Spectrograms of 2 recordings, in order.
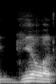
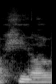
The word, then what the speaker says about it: Gila: a Gila trout and people look at that and say Gila trout but if I'm not mistaken the G is actually pronounced as an H so Hilo a new area called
